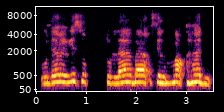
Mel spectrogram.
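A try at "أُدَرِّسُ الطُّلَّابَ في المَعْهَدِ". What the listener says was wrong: Lamnya bertasydid. Udarrisut tullaba fil ma'hadi.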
